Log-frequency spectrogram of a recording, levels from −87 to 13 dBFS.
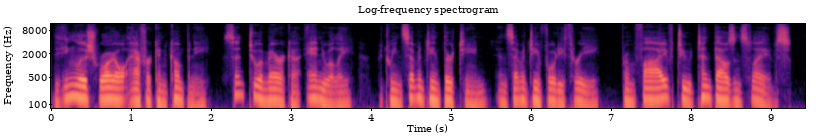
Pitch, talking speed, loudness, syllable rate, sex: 115 Hz, 140 wpm, -18 LUFS, 4.9 syllables/s, male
